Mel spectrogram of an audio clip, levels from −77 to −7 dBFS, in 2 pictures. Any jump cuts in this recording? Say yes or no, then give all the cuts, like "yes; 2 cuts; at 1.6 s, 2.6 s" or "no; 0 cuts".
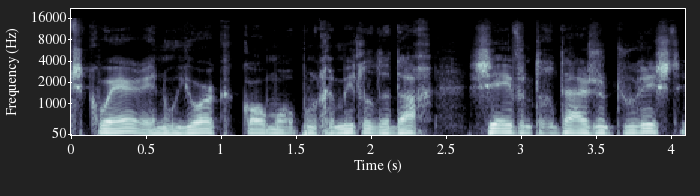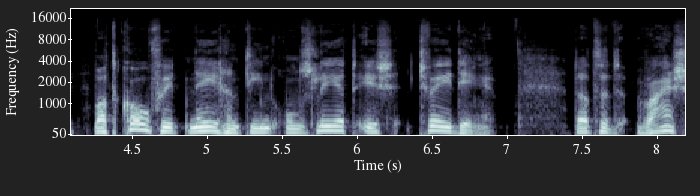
yes; 1 cut; at 4.2 s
